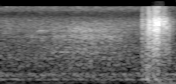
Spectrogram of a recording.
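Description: Honey bees from a swarm at the hive buzz in a constant drone, with one bee passing very close and loud near the end.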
